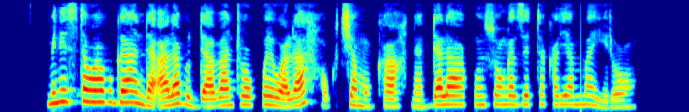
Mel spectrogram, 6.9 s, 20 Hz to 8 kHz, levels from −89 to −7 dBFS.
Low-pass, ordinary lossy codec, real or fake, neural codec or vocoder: 7.2 kHz; MP3, 64 kbps; real; none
